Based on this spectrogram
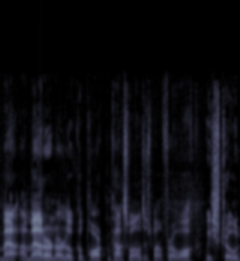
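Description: A man talks with a Northern Irish accent. His pitch is medium. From Northern Ireland. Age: 20s. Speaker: fitness coach and former footballer. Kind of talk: casual chat.

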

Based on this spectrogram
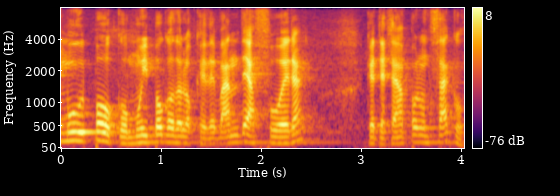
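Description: Fairly high-pitched male voice at a moderate pace with fairly even intonation, amid noticeable background noise. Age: 30s. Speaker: costalero. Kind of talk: live panel discussion. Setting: live in a bar with audience.

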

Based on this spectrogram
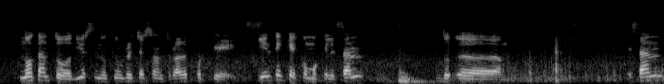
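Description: This man's voice is fairly high, his pitch varies in an ordinary way, and he keeps a moderate pace. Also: long, frequent pauses, big swings in loudness. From Bolivia (La Paz). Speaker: young Bolivian who studied abroad. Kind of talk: casual chat.

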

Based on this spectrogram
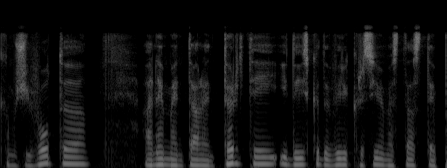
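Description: The pace of this man's speech is moderate. He keeps a fairly even intonation. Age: young. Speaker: podcast host. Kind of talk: solo monologue podcast. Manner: halting, frequent filler sounds.

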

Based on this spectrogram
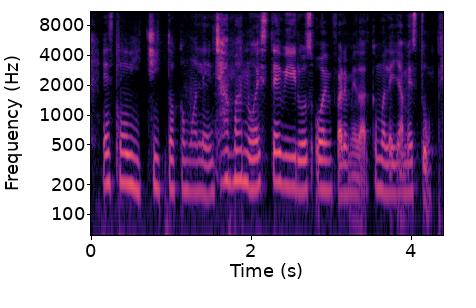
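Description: A woman speaks in a normal speaking voice at a moderate pace. Her pitch varies in an ordinary way, and the background is quiet. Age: 30s. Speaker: podcast host. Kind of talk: casual solo podcast monologue.

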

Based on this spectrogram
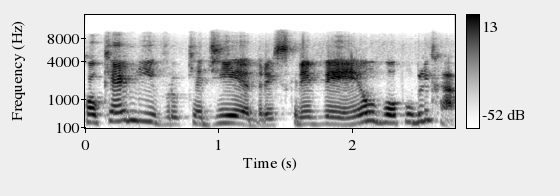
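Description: A woman with an ordinary speaking voice talks at medium pitch and a moderate pace, her intonation lively. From São Paulo countryside, Franca. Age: 30s. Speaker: publisher. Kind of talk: casual chat.

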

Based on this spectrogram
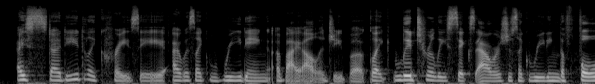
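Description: With an American accent and an unremarkable speaking voice, a woman talks at a fairly low pitch with ordinary pitch variation. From Illinois, Chicago suburbs. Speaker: actor and blogger. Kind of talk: casual chat.

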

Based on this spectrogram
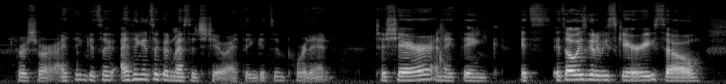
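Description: An American-accented woman talks at a fairly quick pace with some vocal fry. Her medium pitch shows ordinary variation. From New York City suburbs. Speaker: medical graduate and author. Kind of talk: casual interview.

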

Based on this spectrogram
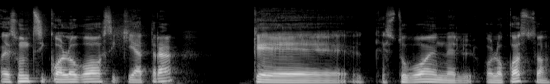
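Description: The pace of this man's talk is very slow. Pitch moves in an ordinary way. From Mexico, Chiapas (Tapachula). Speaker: podcast co-host. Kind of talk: casual chat. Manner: animated.

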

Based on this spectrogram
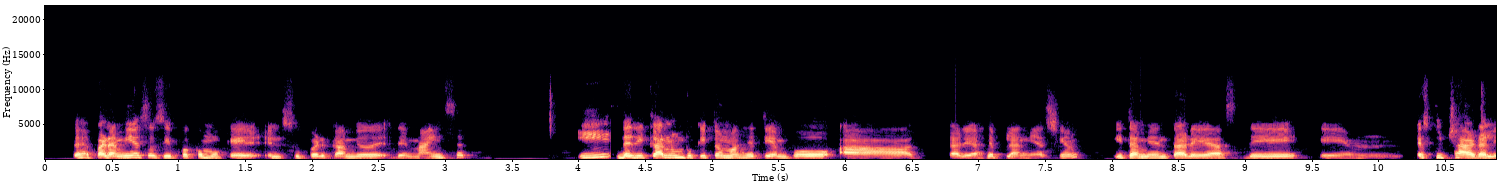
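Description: With a normal speaking voice, a woman talks at a fairly slow pace in a fairly high pitch. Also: ordinary pitch variation. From Ecuador. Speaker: software engineer and tech lead. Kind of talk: interview.

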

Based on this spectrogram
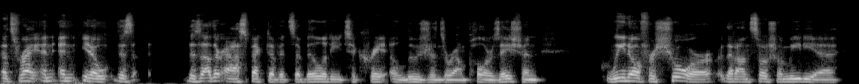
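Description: A man with an American accent speaks in an ordinary speaking voice at a medium pitch and moderate pace, with ordinary pitch variation, in a very clean recording with a silent background. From rural US. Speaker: author and think tank founder. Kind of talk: interview conversation.

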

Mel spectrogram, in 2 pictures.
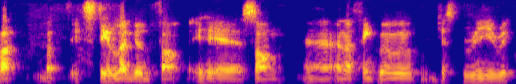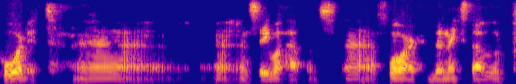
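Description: A man speaks with a Swedish accent. His pace is very slow. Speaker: musician. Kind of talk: interview. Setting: video call.

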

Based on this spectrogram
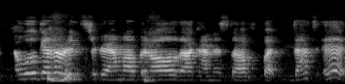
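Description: A woman with an American accent talks at a fairly quick pace in a fairly high pitch over noticeable background noise. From United States. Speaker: podcast co-host and teacher. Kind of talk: casual chat.

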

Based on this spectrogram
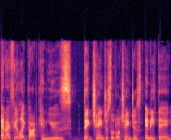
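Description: On a very clean recording with a silent background, a woman uses an ordinary speaking voice at a moderate pace with ordinary pitch variation. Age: 20s. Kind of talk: casual devotional monologue. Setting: home living room desk.

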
